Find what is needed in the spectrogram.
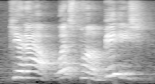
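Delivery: can't believe the coincidence; surprised man. Retold or imitated. Stranger reacts in mock disbelief to the town's name. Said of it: "He goes".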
